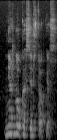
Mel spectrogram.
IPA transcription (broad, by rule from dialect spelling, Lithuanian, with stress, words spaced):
nʲɛˈʒnɐʊ ˈkɐs ˈjɪs toːˈkʲɪs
